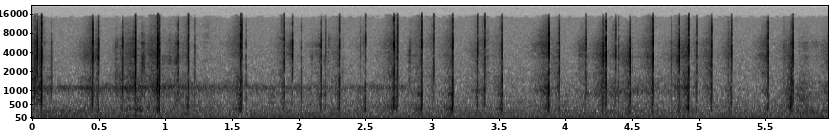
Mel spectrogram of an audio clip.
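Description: Long fingernails on the fingertips of both hands tap on the lid of a closed silver aluminum laptop. About thirty quick, bright, dry clicks come in an irregular patter, each one dying away almost instantly. The taps are quiet over a faint, steady low hum.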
